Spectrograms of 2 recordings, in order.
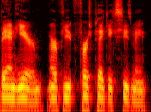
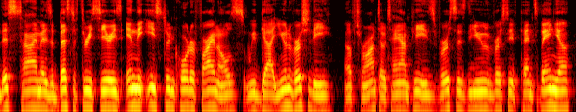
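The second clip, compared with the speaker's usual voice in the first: louder, higher announcer welcome; esports announcer intro; 4 semitones higher, 5 dB louder than usual. Real, not acted. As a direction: open the broadcast with a big, projected greeting. Opens the match broadcast.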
